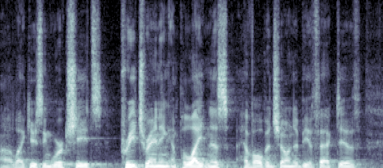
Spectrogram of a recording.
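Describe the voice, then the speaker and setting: Audible room echo around a medium-pitched male voice. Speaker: education researcher. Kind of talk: conference talk.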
